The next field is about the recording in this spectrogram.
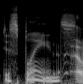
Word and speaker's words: Des Plaines: How do you pronounce D-E-S-P-L-A-I-N-E-S? – Displains.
